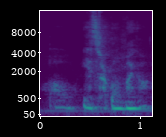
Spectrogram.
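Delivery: hushed, breathless disbelief; awed whisper. Retold or imitated. Alone in the craft room, recognising Ellen, hushed awe. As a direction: whisper it like you can't believe your eyes. Stunned realisation at the video.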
